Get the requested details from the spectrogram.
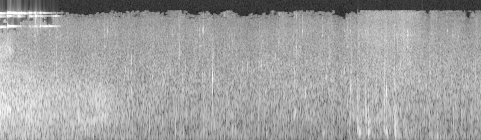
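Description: Footsteps thud on wooden boards.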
